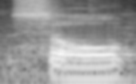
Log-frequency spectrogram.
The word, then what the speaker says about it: sol: like I was saying five is soul like solar uh flat five is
